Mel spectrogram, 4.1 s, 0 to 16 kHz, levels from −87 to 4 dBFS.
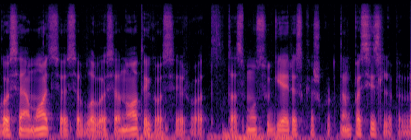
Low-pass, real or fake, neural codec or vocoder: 14.4 kHz; fake; vocoder, 44.1 kHz, 128 mel bands every 256 samples, BigVGAN v2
